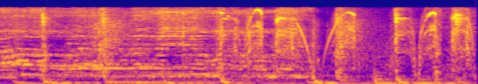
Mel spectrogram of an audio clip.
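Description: Hip hop DJ mix with record scratching over a steady bass beat.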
